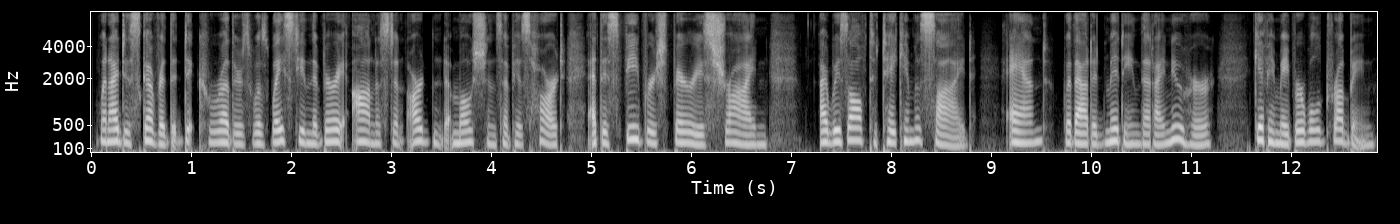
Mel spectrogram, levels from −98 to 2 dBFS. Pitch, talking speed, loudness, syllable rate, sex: 185 Hz, 185 wpm, -21 LUFS, 5.8 syllables/s, female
